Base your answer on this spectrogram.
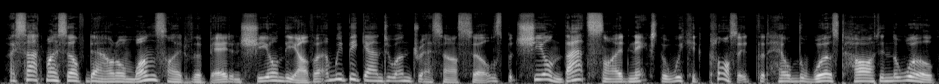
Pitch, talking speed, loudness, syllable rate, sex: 145 Hz, 245 wpm, -19 LUFS, 5.2 syllables/s, male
